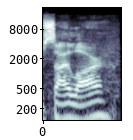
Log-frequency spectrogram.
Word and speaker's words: Sylar: Yeah, so right, Jaden from Sylar. Is that the right pronunciation, right? Sylar.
